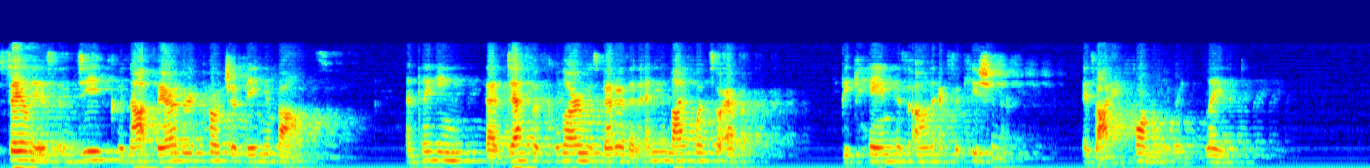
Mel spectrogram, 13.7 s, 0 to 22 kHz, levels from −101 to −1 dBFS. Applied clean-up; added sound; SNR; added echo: none; none; none; reverberation time 0.8 s.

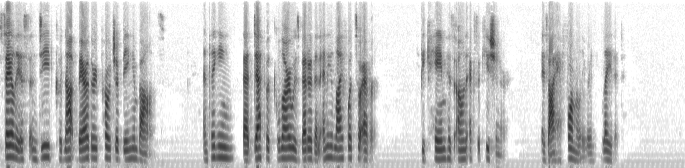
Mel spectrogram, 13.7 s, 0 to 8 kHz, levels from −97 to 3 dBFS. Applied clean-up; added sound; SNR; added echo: none; none; none; none.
